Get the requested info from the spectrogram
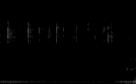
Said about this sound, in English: Gonna use different dice because the last ones I used didn't roll well.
